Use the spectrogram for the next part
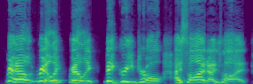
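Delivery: high, breathless-sounding alarm; panicked goat. Acted. Medium goat reporting to his brothers, high and panicked. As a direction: insist loudly in a high voice.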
